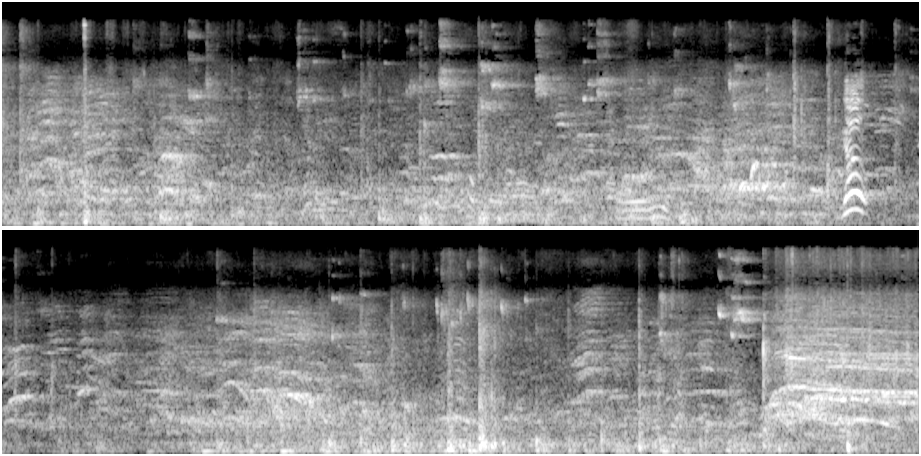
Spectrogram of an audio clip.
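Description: Basketballs bouncing on a hardwood gym floor during a game, with a chatter of voices echoing around the hall. About halfway through there is one short, louder pitched sound.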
